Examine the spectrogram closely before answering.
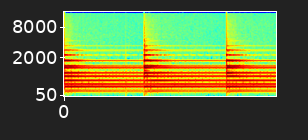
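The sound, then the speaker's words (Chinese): A clock strikes loudly a few times in a domestic scene from a stage play. Each stroke is a resonant, bell-like chime that rings on and decays slowly before the next, with no voices. “史密斯夫妇坐到两位客人的对面，钟重重响了几下，以表示不满。”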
